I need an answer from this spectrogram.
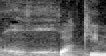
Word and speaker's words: Joaquín: Y así, como si fuera un imán, se fue directo conmigo y me toca y dice: Pastor Joaquín. Los gringos le ponen acento en la J a mi nombre.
